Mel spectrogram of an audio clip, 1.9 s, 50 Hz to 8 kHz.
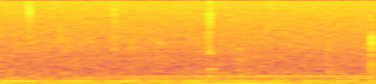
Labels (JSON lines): {"label": "anthrophony, boat engine", "recorder": "SoundTrap 300"}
